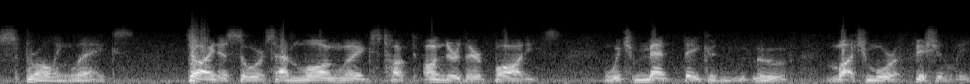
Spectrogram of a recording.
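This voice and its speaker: A man in a stern, cartoonish character voice speaks fairly slowly at a very deep, low pitch, with clear background noise. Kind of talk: cartoon impression. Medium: read story. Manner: gruff, stern.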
